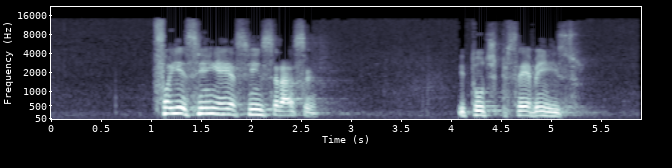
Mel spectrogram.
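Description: An elderly man speaks with animation, in two short bursts.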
